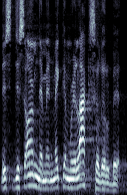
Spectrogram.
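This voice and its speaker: A man's voice: medium pitch, lively intonation, brisk. A man giving a casual, joking lecture to a live audience, checking in with them as he talks. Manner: jokey, chatty, checks in with the audience. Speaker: speaker on Islamic outreach. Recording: long hall reverb.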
